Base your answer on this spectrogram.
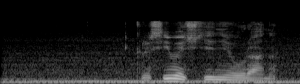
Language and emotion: Russian, neutral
